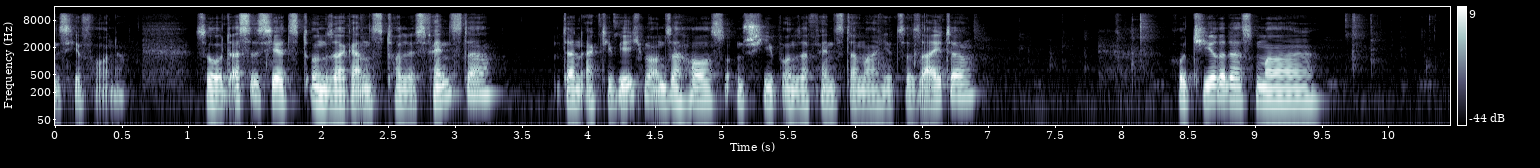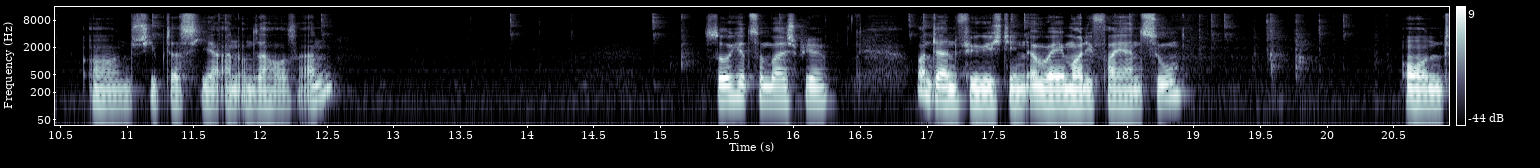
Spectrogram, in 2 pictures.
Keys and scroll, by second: 6.8 3, 7.7 1, 7.9 r, 10.1 g, 19.5 0, 19.5 Return.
